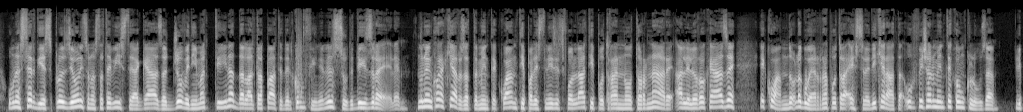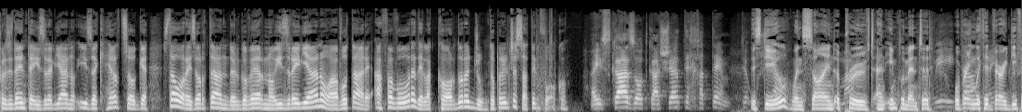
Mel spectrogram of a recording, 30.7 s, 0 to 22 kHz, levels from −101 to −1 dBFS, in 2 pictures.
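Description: At 4.39 s a short, irregular burst of crackle and scratching cuts across the sound for about 0.14 s, and at 23.39 s a similar, longer burst runs for about 0.28 s. Both are loose connector crackle: a worn or dirty contact in the signal path is shifting, so the connection rapidly makes and breaks. Each break chops the audio into fragments, and any DC sitting on the line turns those interruptions into sharp pops.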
